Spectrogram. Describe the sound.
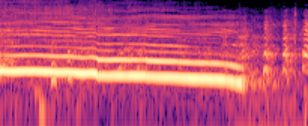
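A person imitates a howl, a loud sustained wavering tone that slowly drops in pitch for about two and a half seconds before breaking off into brief murmurs.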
